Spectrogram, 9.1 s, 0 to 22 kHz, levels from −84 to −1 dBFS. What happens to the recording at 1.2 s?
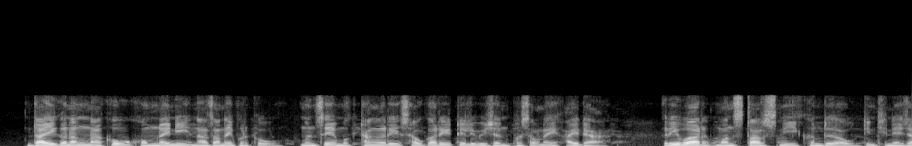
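At 1.2 s you're hearing echo with no canceller, and it runs through the whole clip: the far end's loudspeaker feeds its mic and nothing strips it out, so the speech returns about a third of a second later as a faint, thin shadow, roughly 28 dB down.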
